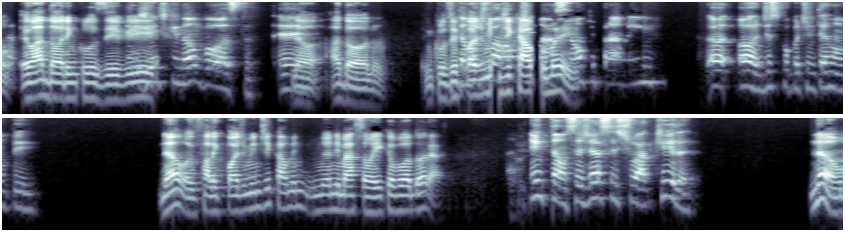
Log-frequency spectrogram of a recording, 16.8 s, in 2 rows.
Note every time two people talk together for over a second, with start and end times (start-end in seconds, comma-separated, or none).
4.5-5.8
